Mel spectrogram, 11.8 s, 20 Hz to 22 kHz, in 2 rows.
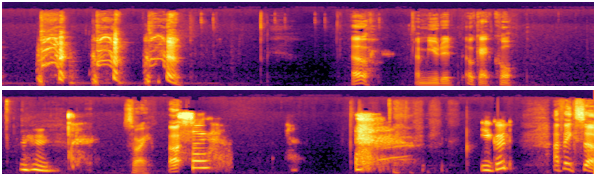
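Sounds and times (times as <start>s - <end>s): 
forceful coughs: 0.4s - 1.9s, 9.5s - 10.0s
speech: 1.6s - 1.9s, 3.5s - 5.2s, 6.1s - 6.6s, 7.2s - 8.2s, 10.7s - 11.8s.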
